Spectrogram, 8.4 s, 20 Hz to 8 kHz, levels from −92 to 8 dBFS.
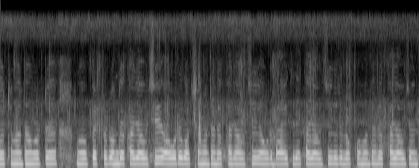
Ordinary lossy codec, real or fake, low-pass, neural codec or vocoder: none; real; 7.2 kHz; none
